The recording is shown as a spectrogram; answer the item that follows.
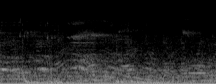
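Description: Indoor basketball gymnasium during a stoppage in play: steady hall noise with faint voices in the background.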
